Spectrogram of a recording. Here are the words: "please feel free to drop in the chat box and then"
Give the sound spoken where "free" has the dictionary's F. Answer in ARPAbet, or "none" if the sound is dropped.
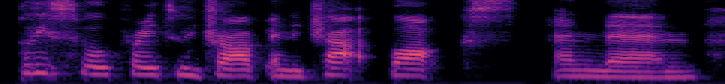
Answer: P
